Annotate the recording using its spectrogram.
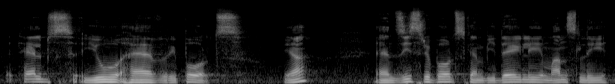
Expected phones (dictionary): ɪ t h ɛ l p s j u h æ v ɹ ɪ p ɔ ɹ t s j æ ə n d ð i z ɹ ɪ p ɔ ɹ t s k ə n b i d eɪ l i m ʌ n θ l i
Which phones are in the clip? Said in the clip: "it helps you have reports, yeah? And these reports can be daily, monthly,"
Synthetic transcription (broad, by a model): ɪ t h ɛ l p s j u h æ v ɹ ɪ p ɔ ɹ t s j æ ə n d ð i s ɹ ɪ p ɔ ɹ t s k ə n b i d eɪ l i m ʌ n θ l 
